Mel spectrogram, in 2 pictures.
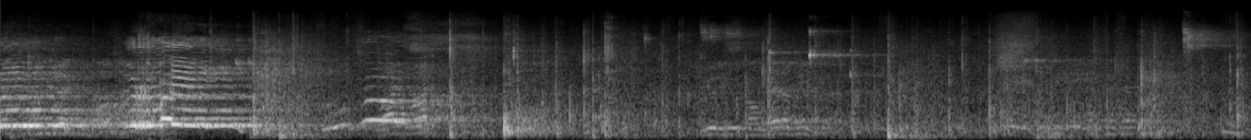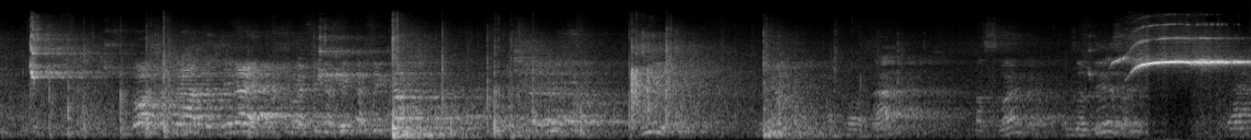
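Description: A ball thuds as players kick it in an echoing hall.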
